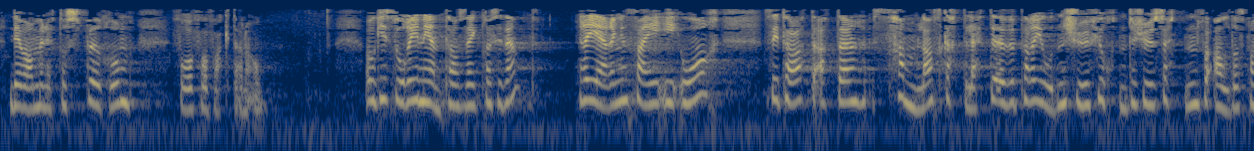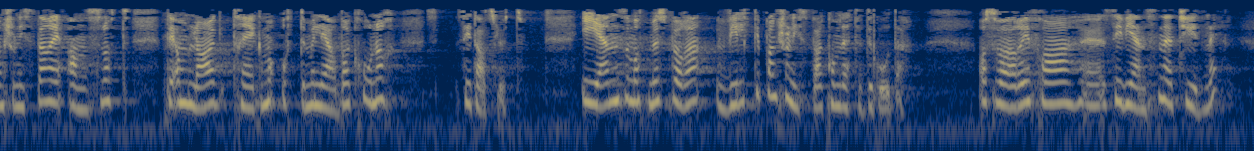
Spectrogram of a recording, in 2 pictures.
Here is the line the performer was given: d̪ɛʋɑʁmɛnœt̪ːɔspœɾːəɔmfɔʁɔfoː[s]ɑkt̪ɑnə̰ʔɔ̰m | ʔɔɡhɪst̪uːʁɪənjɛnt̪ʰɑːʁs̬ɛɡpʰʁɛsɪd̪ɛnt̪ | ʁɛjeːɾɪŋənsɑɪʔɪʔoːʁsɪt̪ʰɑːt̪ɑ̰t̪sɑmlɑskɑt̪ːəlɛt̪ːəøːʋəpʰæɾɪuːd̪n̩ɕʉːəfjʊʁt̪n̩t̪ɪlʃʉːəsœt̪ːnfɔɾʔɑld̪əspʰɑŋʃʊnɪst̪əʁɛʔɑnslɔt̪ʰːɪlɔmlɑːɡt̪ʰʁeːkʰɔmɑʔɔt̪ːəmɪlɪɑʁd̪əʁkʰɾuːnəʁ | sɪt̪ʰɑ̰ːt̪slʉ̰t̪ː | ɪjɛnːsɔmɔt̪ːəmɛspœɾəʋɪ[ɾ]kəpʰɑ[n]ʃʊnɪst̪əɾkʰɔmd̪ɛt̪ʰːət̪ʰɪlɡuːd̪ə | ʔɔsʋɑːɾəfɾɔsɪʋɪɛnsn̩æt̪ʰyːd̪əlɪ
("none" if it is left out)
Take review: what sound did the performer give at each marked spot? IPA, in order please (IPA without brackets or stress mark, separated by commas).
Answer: f, l, ŋ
